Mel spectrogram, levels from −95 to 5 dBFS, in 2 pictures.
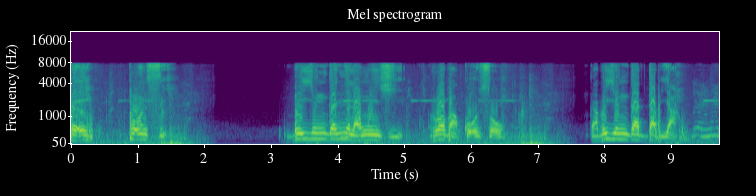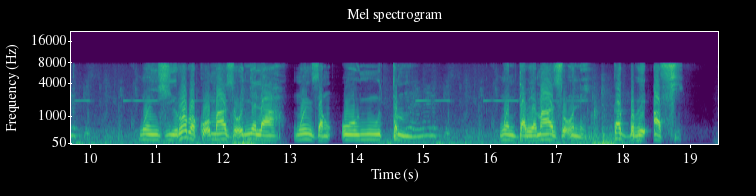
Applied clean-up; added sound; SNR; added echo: none; Subway, metro, underground; 15 dB; none.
